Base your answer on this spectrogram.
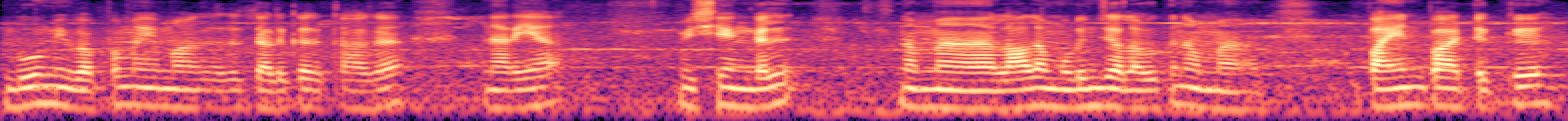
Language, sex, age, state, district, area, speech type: Tamil, male, 18-30, Tamil Nadu, Tiruppur, rural, spontaneous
